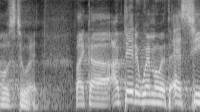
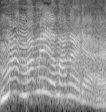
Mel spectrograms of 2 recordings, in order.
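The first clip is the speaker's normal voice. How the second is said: very high, over-the-top Italian exclamation; mock Italian accent. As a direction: peak in a cartoon Italian accent. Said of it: "not sure where the Italian comes from".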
